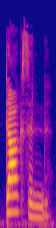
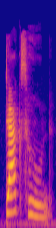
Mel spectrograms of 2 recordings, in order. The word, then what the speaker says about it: Dachshund: Actually pronounced Dachshund. If you want to say it the traditional German way, you would say Dachshund.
